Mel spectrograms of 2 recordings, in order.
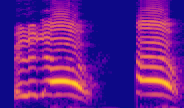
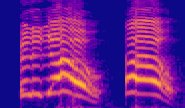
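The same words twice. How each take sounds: First: High shrieking shout; a shrill shouted Billy Joe callout; shouting the line. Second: High shrieking shout; shrill shouted callout; movie line shout. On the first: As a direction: belt it out at the top of your voice. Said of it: "I like to go". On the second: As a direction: yell it like the background extra. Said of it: "And then you hear". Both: Retold or imitated.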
